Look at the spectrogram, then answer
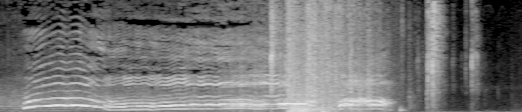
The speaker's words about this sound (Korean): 속도와 방향 감각을 잃어버린 자전거가 가드레일과 충돌하면서 녀석을 도로 한가운데로 내동댕이 치고 만 것이다.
